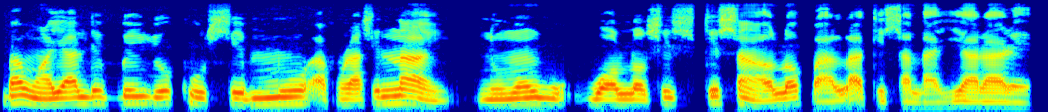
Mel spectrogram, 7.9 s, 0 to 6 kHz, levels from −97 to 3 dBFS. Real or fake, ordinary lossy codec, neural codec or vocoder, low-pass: real; none; none; 5.4 kHz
